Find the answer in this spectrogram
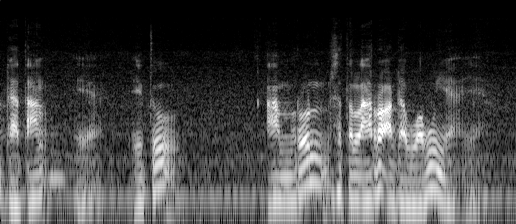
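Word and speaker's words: عمرو: sekali untuk diketahui ya kalau kata Oma Rain rok-rok setelah rok gak ada wow ya itu bacanya Umar tapi kalau setelah Road dawu itu bacanya amrun jadi bisa sahabat Amr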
